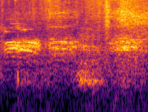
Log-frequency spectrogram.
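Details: Jackdaws or crows building nests in trees at a rural village in County Meath, Ireland: a chorus of harsh, overlapping caws throughout, several birds calling at once against a steady background hiss.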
